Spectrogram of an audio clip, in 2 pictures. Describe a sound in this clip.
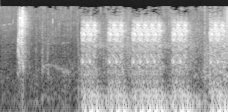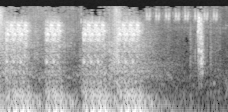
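An automatic rifle fires loud, rapid bursts.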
